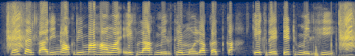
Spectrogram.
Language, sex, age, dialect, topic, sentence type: Chhattisgarhi, female, 25-30, Western/Budati/Khatahi, banking, question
